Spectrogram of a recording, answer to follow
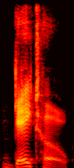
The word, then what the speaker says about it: Gato: It's a Gateau class submarine or ghetto as apparently it's pronounced.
